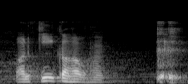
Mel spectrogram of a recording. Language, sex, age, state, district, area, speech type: Maithili, male, 18-30, Bihar, Saharsa, rural, spontaneous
